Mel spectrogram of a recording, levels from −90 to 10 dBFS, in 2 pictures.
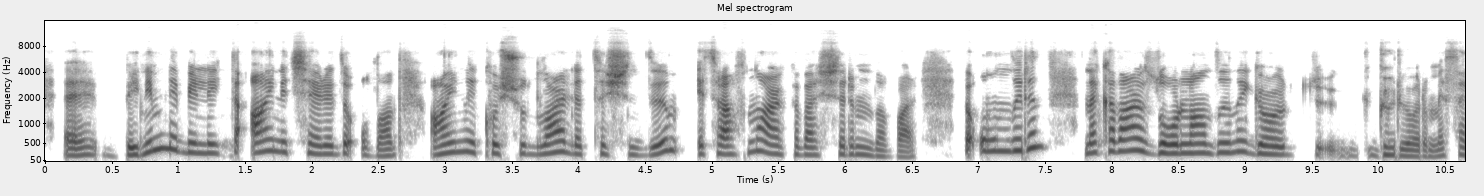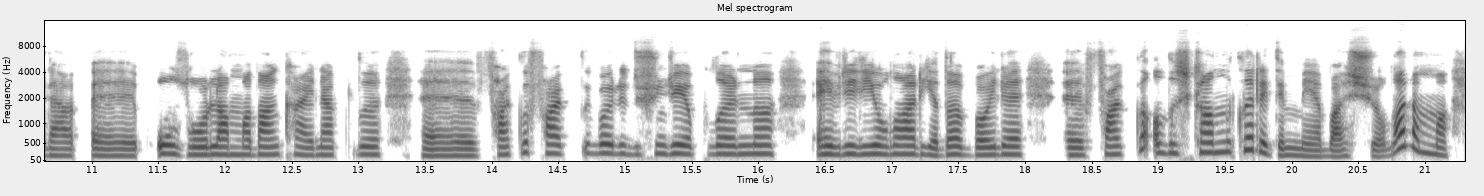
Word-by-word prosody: eee, 180 +2 0 0.2
benimle 275 - +1
birlikte 235 -2 +1
aynı 270 +1 +4
çevrede 215 -5 +2
olan, 170 -2 -4 0.3
aynı 260 +3 +1
koşullarla 225 +1 +2
taşındığım 205 - +3 0.2
etrafımda 215 +6 +1
arkadaşlarım 205 -3 0
da 160 - -5
var - - -3 0.4
ve - - +5
onların 295 +6 0 0.3
ne 240 - +4
kadar 290 +2 +4
zorlandığını 240 +2 +1
gördü 215 -5 0 0.2
g 365 - -6 0.4
görüyorum. 165 -6 -4
Mesela, 175 +1 -3
eee, 170 -1 -2
o 220 0 +3
zorlanmadan 200 0 +1
kaynaklı, 200 0 -3 0.3
eee, 170 0 -1
farklı 205 +6 -3
farklı 230 -1 -2
böyle 225 -3 -1
düşünce 225 +2 -1
yapılarına 215 +1 0 0.3
evriliyorlar 215 +1 +2
ya 180 -4 -3
da 200 -2 0
böyle, 195 +1 +1 0.3
eee, 185 -1 0
farklı 210 0 0
alışkanlıklar 260 +5 +2
edinmeye 175 -8 -2
başlıyorlar 160 - +4
ama 235 - +1
215 Hz, 120 wpm, -24 LUFS, 195-240 Hz, 0.4 s, ve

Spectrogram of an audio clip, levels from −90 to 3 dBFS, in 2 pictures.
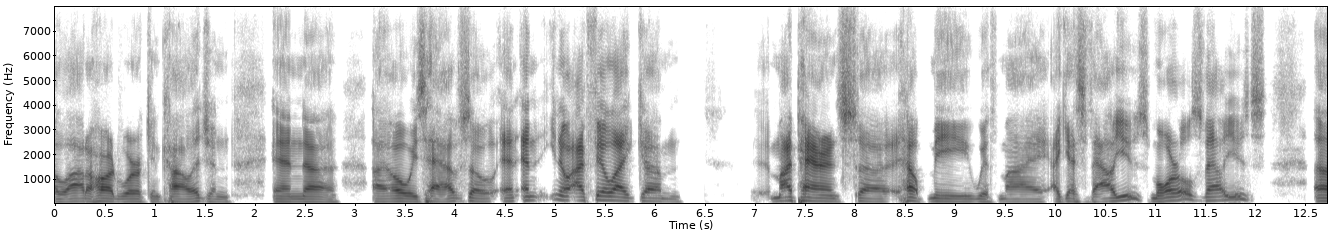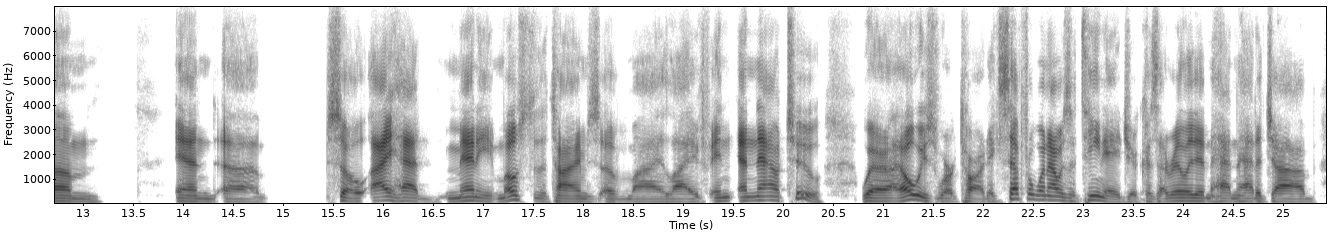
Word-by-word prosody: lotta 110 +2 -1
hard 110 -2 +2
work 105 0 -2
in 100 - -11
college, 105 +3 -2
and 95 -3 -13 0.4
and, 105 -1 0
uh, 100 -2 +1 0.4
I 105 -1 -2
always 110 -2 0
have, 115 +4 -1
so 110 -1 -4
and - - +1
and, 155 0 +3
you 190 - -13
know, 165 -2 +3
I 145 - +6
feel 160 +2 +1
like, 135 -5 +3
um, 110 -5 -5 0.8
eh, - - -18
my - - +3
parents, 115 -3 +5
uh, 105 -1 -3
helped - - 0
me 110 -3 -2
with 105 -3 -9
my, 100 -2 -7
I - - +1
guess, 110 -6 -3
values, 225 - -2
morals, 140 +7 0
values, 140 -9 -4 0.5
um, 110 -4 0 0.8
and 110 -2 +2
uh, 100 -2 -3 0.7
so 115 0 -1
I - - +9
had 130 -4 +3 0.2
many 125 0 +3
most 125 +11 0
of 120 - -12
the 110 - -12
times 110 -2 0
of 105 -2 -6
my 100 0 -8
life, 100 -1 -6
and 130 +3 -2
and 145 - +8
now 155 -1 +5
too, - - -4 0.4
where 120 -2 +2
I 115 -1 -1
always 360 - +3
worked - - -7
hard, - - -3
except 205 0 +1
for 200 - -6
when 175 -2 -1
I 160 - +7
was 145 -4 -3
a 120 - -13
teenager 105 - -3
'cause 105 -1 -9
I - - -5
really 130 +2 +1
didn't 120 -1 0
hadn't 115 -1 -4
had 115 0 -4
a - - -1
job 105 -1 -1
110 Hz, 165 wpm, -25 LUFS, 100-125 Hz, 0.8 s, I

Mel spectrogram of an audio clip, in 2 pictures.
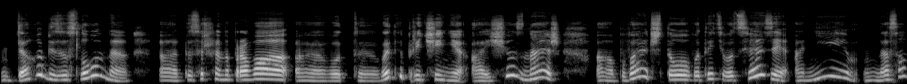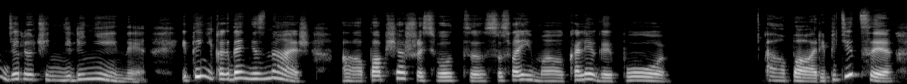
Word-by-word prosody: Да, 190 - 0
безусловно, 215 - -1 0.3
э, 185 -2 -4
ты 210 - -6
совершенно 240 0 -3
права, 225 +2 +5
э, 175 -2 -5
вот 160 -1 -5
в 160 -2 -7
этой 370 +7 +2
причине, 215 -5 -1
а 165 0 -4
ещё 405 - 0
знаешь, 270 - -1 0.3
а, 175 -3 -6
бывает, 280 - -1
что 220 -7 +2
вот 200 +4 -5
эти 255 0 -3
вот 195 +1 -2
связи, 320 - +1
они, 285 - -5
м, 180 +1 -11
на 215 +4 -1
самом 345 0 -5
деле 245 0 +1
очень 220 -4 -7
нелинейные, 195 - -3 0.3
и - - -3
ты 370 - +7
никогда 285 -5 +4
не 255 -2 +1
знаешь, 265 - 0 0.3
э, 170 - -3 0.2
пообщавшись 200 -2 +1
вот 175 0 0
со 160 +2 -3
своим 205 -1 +1 0.2
коллегой 210 -9 +2
по, 175 -2 +1 1.0
а, 175 -2 -6
по 165 -4 +3
репетиции, 435 - +3
210 Hz, 140 wpm, -21 LUFS, 175-255 Hz, 1.0 s, ты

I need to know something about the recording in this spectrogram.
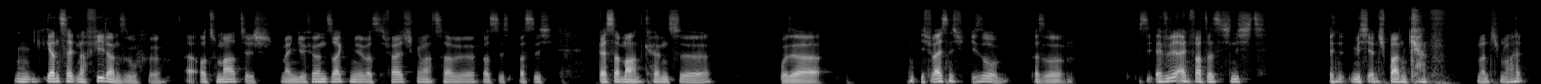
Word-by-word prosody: hm, 125 -2 0
die 125 - -11
ganze 135 -1 +6
Zeit 140 -3 +4
nach 120 -1 0
Fehlern 135 -11 +4
suche 90 +2 -8 0.2
automatisch. 115 -2 -2
Mein 105 -1 -2
Gehirn 120 +4 +1
sagt 120 +1 0
mir, 110 -3 -1
was 105 -1 -4
ich - - -18
falsch 115 0 -1
gemacht 110 +1 -5
habe, 105 0 -2
was - - -5
ich - - -9
was - - -4
ich - - -7 0.4
besser 115 +2 +6
machen 105 +1 +4
könnte 110 0 -1 0.6
oder 95 0 +3 0.9
ich - - -6
weiß 135 +4 +5
nicht, 135 -2 -3
wieso. 115 -6 -2 0.2
Also, 100 0 -2 0.7
s - - -11
er 130 - +1
will 160 +3 +5
einfach, 135 -1 +4
dass 120 0 0
ich 120 - -9
nicht, 120 0 -5 0.6
äh, - - -1
mich 120 0 0
entspannen 120 -1 +4
kann 120 +3 +3 0.4
manchmal. 115 +7 -3
115 Hz, 165 wpm, -25 LUFS, 105-125 Hz, 0.9 s, ganze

